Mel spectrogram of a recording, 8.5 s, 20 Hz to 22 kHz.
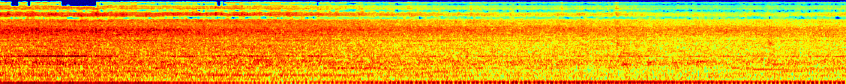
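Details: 1995 Oldsmobile Aurora after replacing a bad coil pack that caused a severe misfire: steady, even low idle hum with no stumble or vibration; engine now runs smoothly.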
